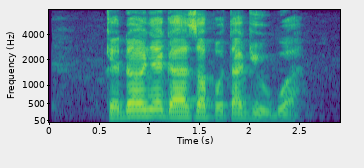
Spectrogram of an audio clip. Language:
Igbo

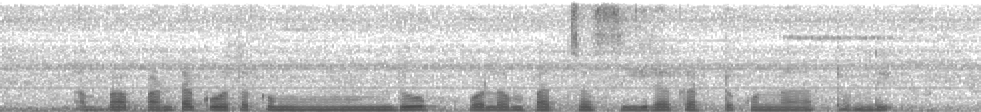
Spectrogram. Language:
Telugu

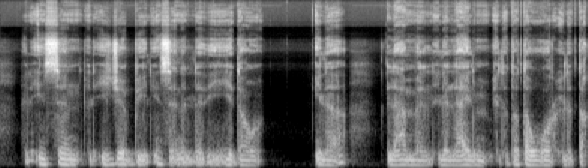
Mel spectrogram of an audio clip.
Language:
Algerian Arabic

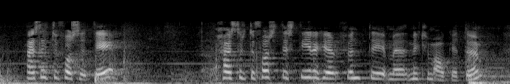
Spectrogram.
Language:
Icelandic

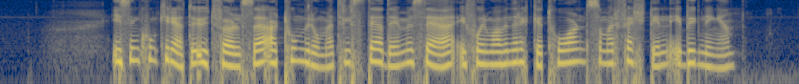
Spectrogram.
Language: Norwegian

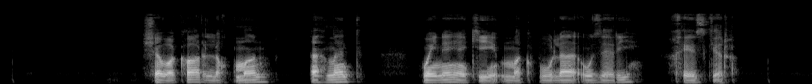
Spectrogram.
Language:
Kurdish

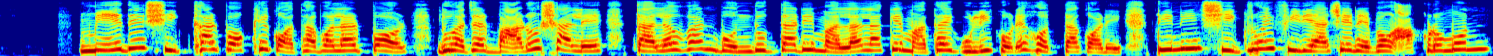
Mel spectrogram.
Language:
Bangla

